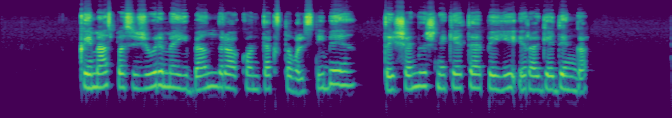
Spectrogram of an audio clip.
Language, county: Lithuanian, Vilnius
